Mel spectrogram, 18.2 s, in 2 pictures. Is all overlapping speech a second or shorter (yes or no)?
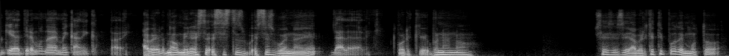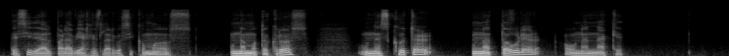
yes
